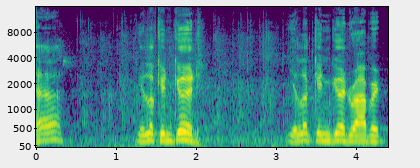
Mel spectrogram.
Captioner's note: applause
